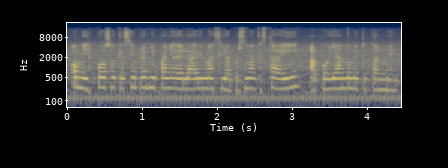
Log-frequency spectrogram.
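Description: Speaking fast in a fairly high monotone, this soft-spoken Peruvian woman in her 20s films a casual Q&A tag video on her desk webcam. She's a beauty vlogger in her indoor bedroom with makeup shelves, reading questions aloud sentimentally with many fillers and restarts, while background noise intrudes.

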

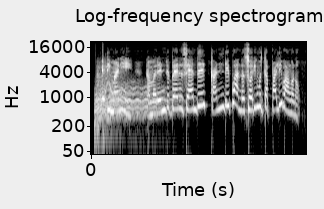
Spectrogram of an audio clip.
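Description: Cartoon tattletale sister, sharp and accusing, very high squeaky voice, played by a voice actor. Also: normal speed, faint music behind. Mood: scheming. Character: sharp-tongued tattletale girl, younger sister. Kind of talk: Tamil cartoon comedy voice acting.

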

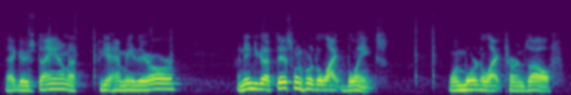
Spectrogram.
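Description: Casually demoing a camping lantern, an older man talks in plain language peppered with uhs and restarts. He's a product reviewer indoors in a brick-walled living room, and his voice is a little high, mellow and moderately paced.

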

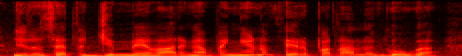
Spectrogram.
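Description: A woman's voice: sits high, racing, a bit bright, slight background noise. A woman hosting a roast, scolding and insulting the subject of a clip in a lecturing, scornful way. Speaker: roast channel host. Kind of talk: scolding roast commentary over clips.

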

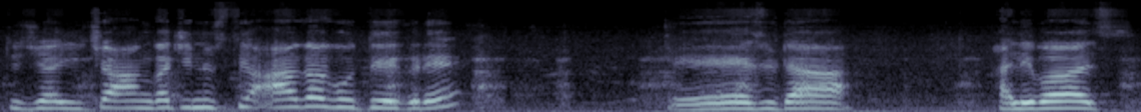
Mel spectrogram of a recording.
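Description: A woman's voice: a little high, steady tone, a little slow, highs cut off. A woman hosting a casual live stream at home, cooing baby talk to her cat and dog and scolding them sharply. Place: outdoors at home near a gate.

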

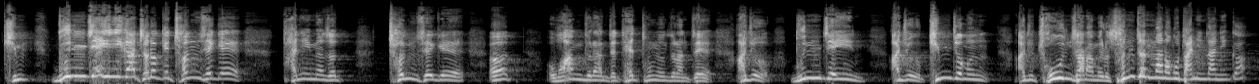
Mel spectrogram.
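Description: A man preaching a fiery, scolding sermon, shouting and sarcastic, swinging from loud outbursts to low mutters. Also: animated, normal speed, husky.

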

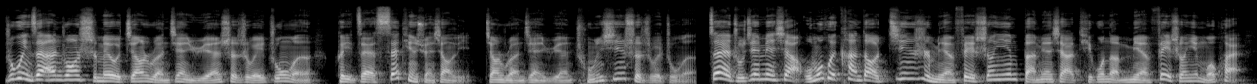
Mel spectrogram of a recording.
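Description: Man, scripted tutorial narration, medium pitch, extremely lively intonation, step-by-step explanatory delivery. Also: brisk, few pauses. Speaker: software tutorial host.

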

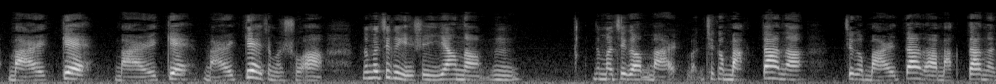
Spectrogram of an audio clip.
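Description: A woman teaching a recorded pronunciation lesson, explaining step by step and repeating each example word several times, with soft filler particles at the ends of her phrases. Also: on the high side. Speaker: Korean language teacher.

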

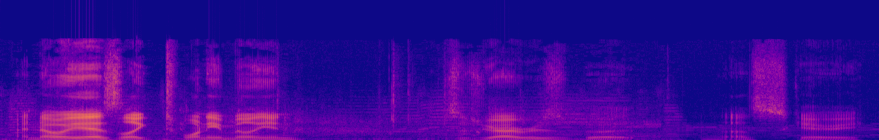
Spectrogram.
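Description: Male game streamer, bright sharp voice, excitable, laughs and swears while thanking donors. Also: on the low side, moderate pace, soft background music. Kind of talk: live gaming stream chat.

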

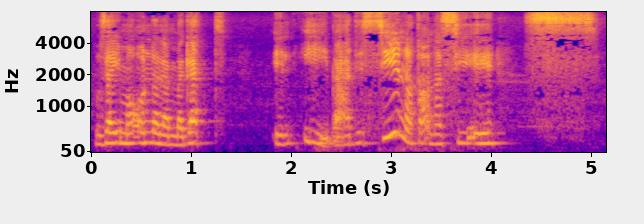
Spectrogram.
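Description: A woman's voice: medium pitch, steady tone, fast talker, mellow. A woman teaching a beginner phonics lesson, sounding out words letter by letter and then blending them, often asking a question and answering it herself. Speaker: English teacher.

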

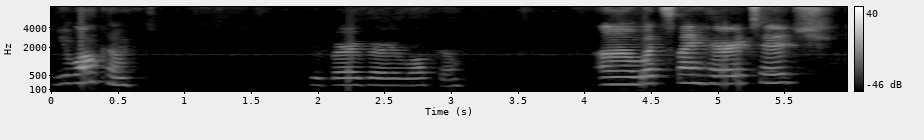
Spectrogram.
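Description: Streaming from a small bedroom bathed in red light, a spiritual medium in her thirties chats loosely with her viewers, wandering off topic and cursing often. She speaks slowly in a fairly high, steady, fairly bright voice. Her webcam sits at desk distance, and the audio is poor and echoey.

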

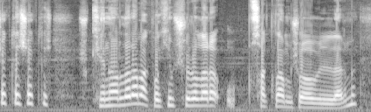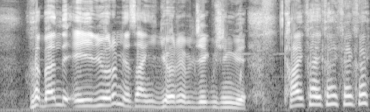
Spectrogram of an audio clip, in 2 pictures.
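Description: A young man talking viewers through drone footage, jumpy and excitable, swinging from hushed tones to high excited bursts. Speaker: YouTuber flying a drone.

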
